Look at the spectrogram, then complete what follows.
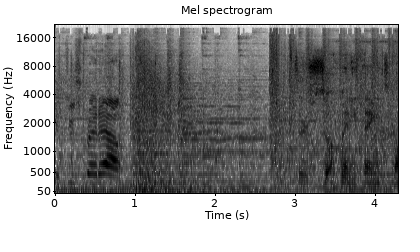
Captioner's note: explosion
